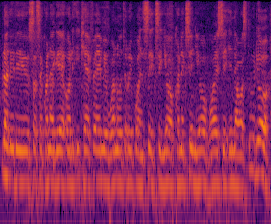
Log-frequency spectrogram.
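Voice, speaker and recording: A man's voice: a little high, level tone, fairly quick, a little mellow, distant mic, a little hiss or hum. A South African man in his forties hosting a radio interview, giving encouraging prompts and mixing languages. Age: 40s. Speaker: radio host. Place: radio studio.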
